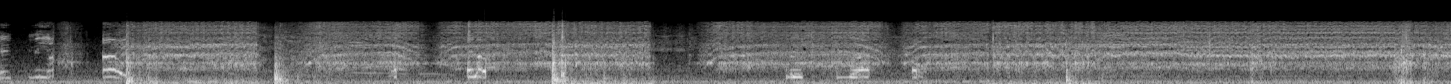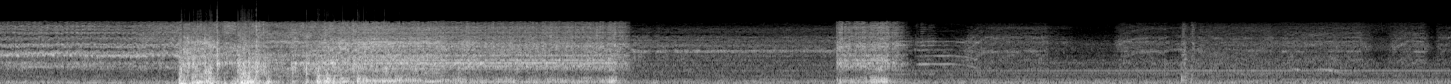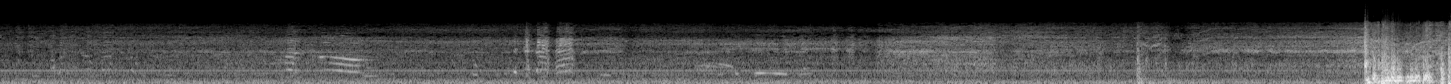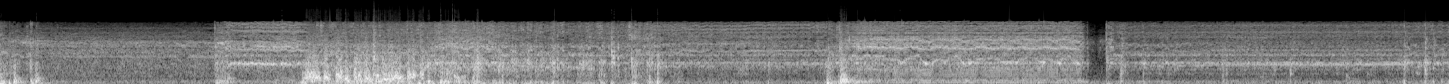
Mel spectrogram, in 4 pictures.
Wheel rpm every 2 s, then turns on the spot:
30, 140, 160, 150, 170, 190, 210, 200, 220, 230, 120, 50, 10, 0, 0, 0, 0, 0, 0, 0, 0, 0, 10, 240, 260, 270, 230, 220, 280.
none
